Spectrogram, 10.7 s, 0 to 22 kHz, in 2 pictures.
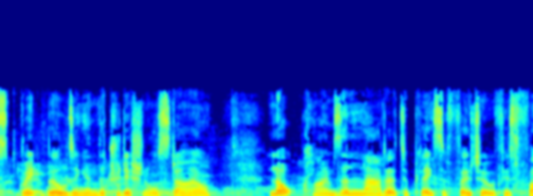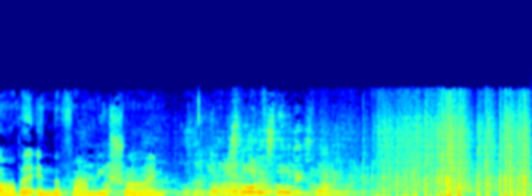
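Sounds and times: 
speech: 0:00.0 - 0:09.3
long string of firecrackers crackling at family graves: 0:08.0 - 0:10.6.

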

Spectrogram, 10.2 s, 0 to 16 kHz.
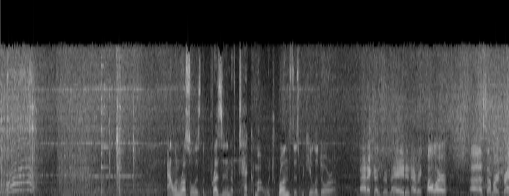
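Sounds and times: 
power wrench opening a metal mold for plastic mannequins in a large factory: 0:00.0 - 0:02.7
speech: 0:03.4 - 0:10.1.

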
